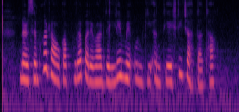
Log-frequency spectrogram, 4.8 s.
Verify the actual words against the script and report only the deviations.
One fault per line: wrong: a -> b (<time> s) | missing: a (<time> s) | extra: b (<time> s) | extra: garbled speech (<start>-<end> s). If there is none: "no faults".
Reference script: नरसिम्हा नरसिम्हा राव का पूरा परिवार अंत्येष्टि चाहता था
missing: नरसिम्हा (0.9 s)
extra: दिल्ली में उनकी (2.1 s)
